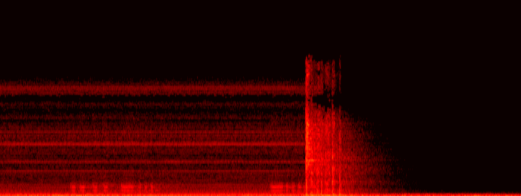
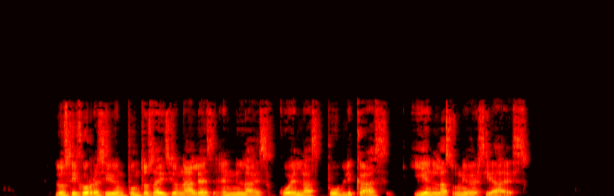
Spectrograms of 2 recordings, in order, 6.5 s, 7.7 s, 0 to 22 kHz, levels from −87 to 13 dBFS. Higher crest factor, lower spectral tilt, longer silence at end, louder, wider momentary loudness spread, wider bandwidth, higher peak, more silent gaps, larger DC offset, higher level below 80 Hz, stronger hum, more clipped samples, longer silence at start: first, 24 dB vs 18 dB; second, -4 dB/octave vs -5.5 dB/octave; second, 0 s vs 1.1 s; second, -43 LUFS vs -24 LUFS; first, 12 LU vs 9 LU; first, 15.5 kHz vs 11 kHz; second, -18 dBFS vs -6 dBFS; neither; neither; first, -48 dBFS vs -62 dBFS; neither; neither; second, 0 s vs 0.7 s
